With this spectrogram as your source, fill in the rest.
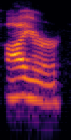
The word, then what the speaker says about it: Iyer: I have got Pat Iyer with us today, or if you're American, it's Iyer, is how we pronounce that, I-Y-E-R.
